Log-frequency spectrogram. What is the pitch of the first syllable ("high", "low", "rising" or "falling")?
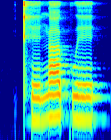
low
